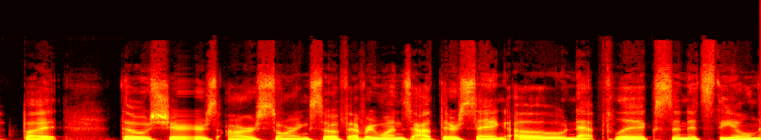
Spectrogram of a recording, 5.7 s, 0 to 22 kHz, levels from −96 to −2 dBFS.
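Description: Speech with a call audio freeze from 1.35 to 1.48 s: the sound hangs on as a fading buzz for about 110 ms instead of moving on, then resumes where it stopped, so nothing is lost but everything after arrives roughly 110 ms later. This is likely a jitter buffer running dry while packets were delayed. A spectrogram shows flat horizontal streaks continuing the last spectrum and dimming, with no silent gap, and the waveform shows a repetitive, shrinking stretch.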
